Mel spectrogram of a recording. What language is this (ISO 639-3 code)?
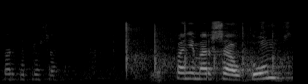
pol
